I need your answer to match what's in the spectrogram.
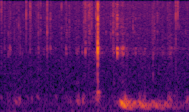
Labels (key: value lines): label: anthrophony, bomb
recorder: HydroMoth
